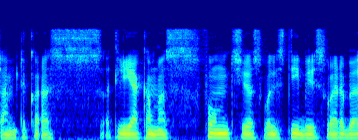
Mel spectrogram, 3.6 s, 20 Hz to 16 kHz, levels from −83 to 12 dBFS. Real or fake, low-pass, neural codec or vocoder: fake; 7.2 kHz; codec, 16 kHz, 4.8 kbps, FACodec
